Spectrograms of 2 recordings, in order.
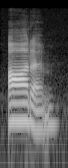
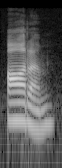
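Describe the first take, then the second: First: The middle t is softened into a flap. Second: The middle t is softened into a flap.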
